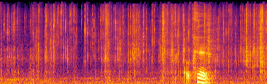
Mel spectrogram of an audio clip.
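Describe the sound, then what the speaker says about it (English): Packaging around a Skymarks model airplane stand is torn open in an unboxing, with a steady, close crinkling and rustling that swells into a louder tearing rip, while a person briefly speaks. "we have ripped open the packaging"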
